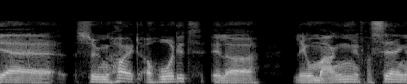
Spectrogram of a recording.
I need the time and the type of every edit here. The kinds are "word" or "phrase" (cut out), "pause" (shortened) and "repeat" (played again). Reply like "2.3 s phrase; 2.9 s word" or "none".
none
